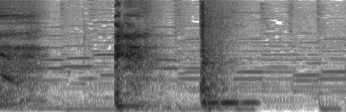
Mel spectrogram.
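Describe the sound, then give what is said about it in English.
Two sharp, raspy coughs with throat clearing, followed by a softer third clearing of the throat. No talking, just the rough bursts against a quiet background. “I can keep the coughs in for him.”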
